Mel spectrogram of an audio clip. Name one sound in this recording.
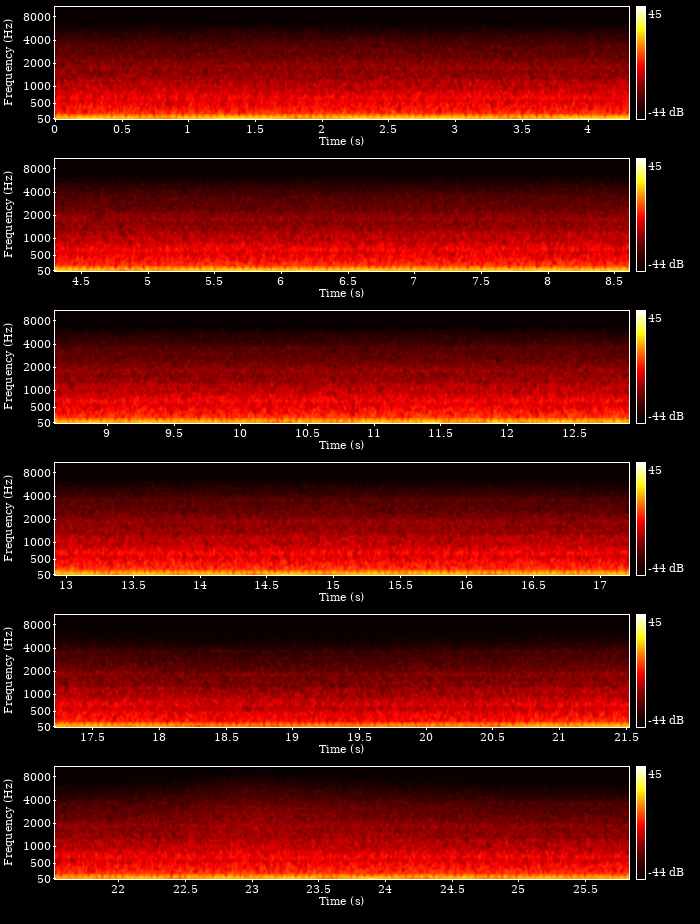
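Tyres roll on the road with a constant rumble.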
